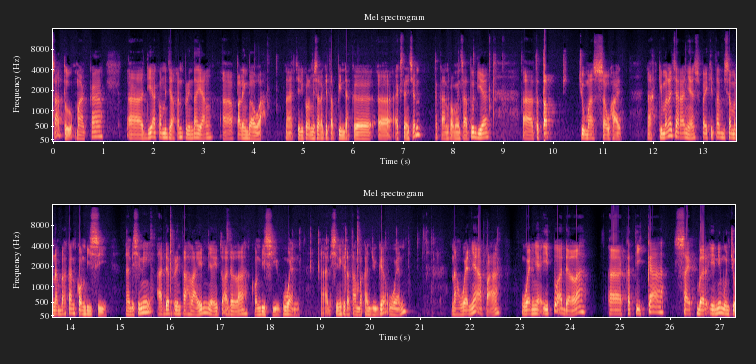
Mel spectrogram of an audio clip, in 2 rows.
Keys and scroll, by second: 4.2 super+1, 8.1 super+1.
